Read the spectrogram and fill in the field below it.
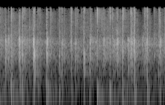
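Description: A small audience applauds, a moderate patter of sharp, uneven handclaps lasting a few seconds with no one speaking over it.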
